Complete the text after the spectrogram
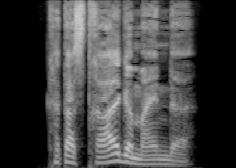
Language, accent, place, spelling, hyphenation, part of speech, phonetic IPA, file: German, Germany, Berlin, Katastralgemeinde, Ka‧tas‧tral‧ge‧mein‧de, noun, [kataˈstʁaːlɡəˌmaɪ̯ndə], De-Katastralgemeinde.ogg
- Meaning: Cadastral community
